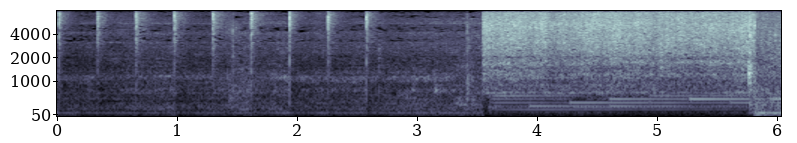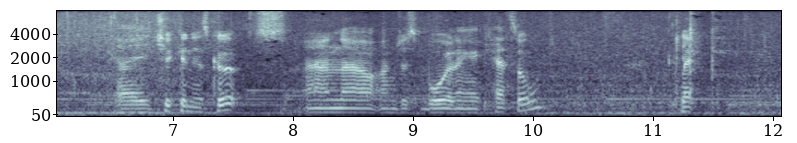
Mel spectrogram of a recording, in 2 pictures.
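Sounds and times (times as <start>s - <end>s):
chicken sizzling in a frying pan: 3.6s - 7.6s
background music: 3.6s - 12.0s.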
